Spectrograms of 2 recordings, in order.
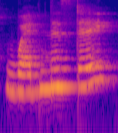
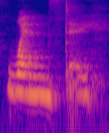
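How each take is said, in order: First: The middle D sound is pronounced. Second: The middle D sound is left out. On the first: The speaker calls it wrong. "It's not Wednesday" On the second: The speaker calls it right. "it has a silent D"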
